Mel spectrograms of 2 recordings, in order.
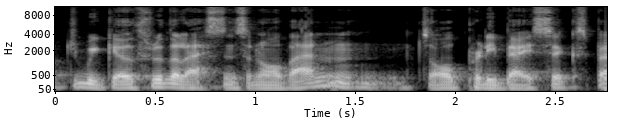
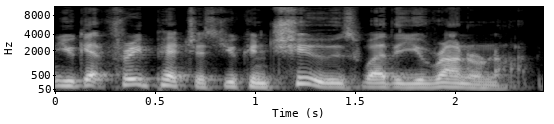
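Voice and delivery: ordinary talk

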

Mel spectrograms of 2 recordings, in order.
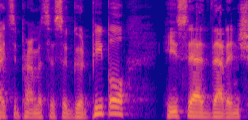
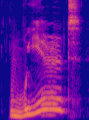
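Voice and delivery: high mock squeak; 13 semitones higher than usual. Mocking mind-reading pundits.

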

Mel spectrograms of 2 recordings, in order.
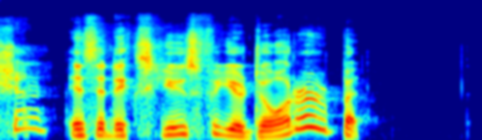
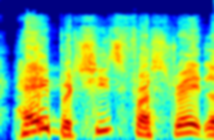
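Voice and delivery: higher, mock-breezy excuse; mocking his excuse; 6 semitones higher, 4 dB louder than usual. Host parroting the caller's excuse back to him, mocking. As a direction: toss it off like a lame excuse. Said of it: "you just keep saying".

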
